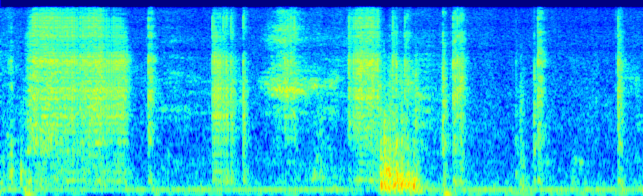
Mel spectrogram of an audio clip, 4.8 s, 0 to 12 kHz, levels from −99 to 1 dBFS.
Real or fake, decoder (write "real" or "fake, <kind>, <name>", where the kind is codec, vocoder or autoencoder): real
